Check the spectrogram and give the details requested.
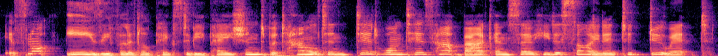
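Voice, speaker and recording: A woman telling a children's story aloud in an expressive storybook style. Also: mid-range voice, moderate pace, few pauses. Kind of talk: expressive children's picture book read-aloud.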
